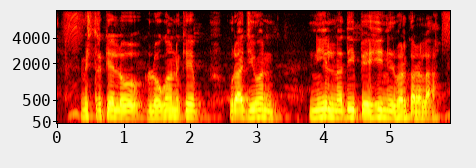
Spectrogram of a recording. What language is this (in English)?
Bhojpuri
